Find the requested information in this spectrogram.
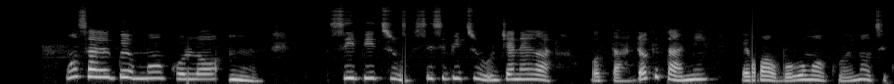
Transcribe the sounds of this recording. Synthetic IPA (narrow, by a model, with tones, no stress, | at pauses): wɔ̃˦sɛ˦ɾe˦ɡ͡bẽ˦˨˦mɔ̃˦ko˧lɔ̃˧˨ | si˦bi˦tu˦˨si˦si˦bi˦tu˦˨d͡ʒɛ˦nɛ˦ɾa˦˨ | ɔ˨ta˨dɔ˦ki˦ta˦˨nĩ˦ | ɛ˧k͡pa˧o˨bo˨˦ɾo˦mɔ̃˦o˨kũ˨ɾ̃ĩ˨˦nãː˦˨ti˨˦k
